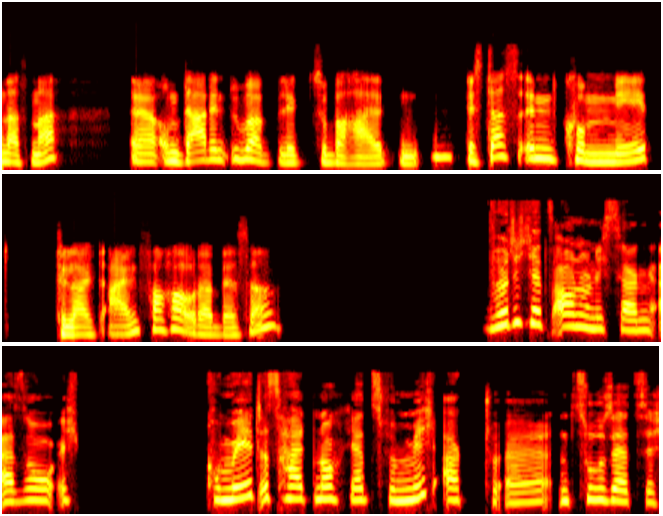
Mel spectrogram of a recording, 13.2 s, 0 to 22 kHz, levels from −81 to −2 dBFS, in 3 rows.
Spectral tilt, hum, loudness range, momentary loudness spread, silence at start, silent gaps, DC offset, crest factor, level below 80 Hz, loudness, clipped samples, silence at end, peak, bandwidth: -5 dB/octave; none; 2 LU; 8 LU; 0 s; 4.46-4.53 s, 4.61-4.72 s, 6.31-7.60 s, 9.32-10.09 s, 11.95-11.99 s; under 0.1%; 16 dB; -70 dBFS; -20 LUFS; under 0.1%; 0 s; -4 dBFS; 12.5 kHz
